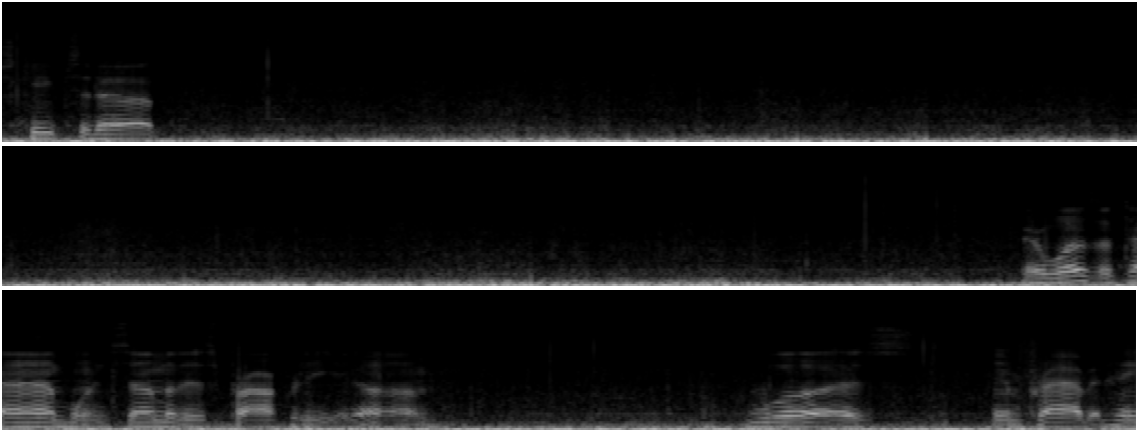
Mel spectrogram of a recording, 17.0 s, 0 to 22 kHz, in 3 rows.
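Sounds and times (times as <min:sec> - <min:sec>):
car driving on dirt road: 0:00.0 - 0:17.0.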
